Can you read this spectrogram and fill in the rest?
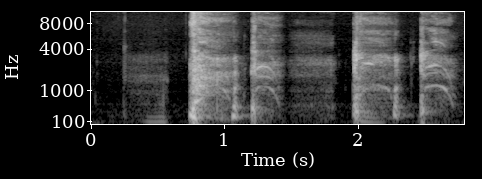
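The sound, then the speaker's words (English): Four harsh coughs in two quick pairs, each burst sharp and raspy, with brief quiet breathing between them and no talking. “Sound like me over there. yeah, no, that came out of nowhere.”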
